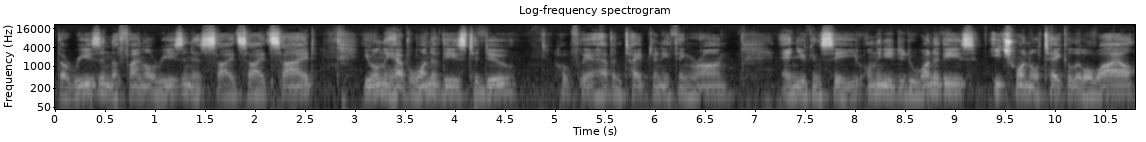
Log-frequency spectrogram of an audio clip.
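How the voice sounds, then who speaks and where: A man talks at a fairly quick pace with monotone, flat intonation. Room echo can be heard. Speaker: math teacher. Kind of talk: tutorial. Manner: casual.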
